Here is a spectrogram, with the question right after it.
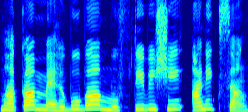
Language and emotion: Goan Konkani, neutral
